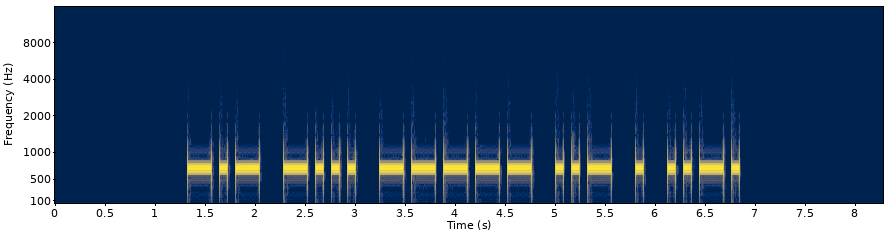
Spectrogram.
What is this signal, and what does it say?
Morse code, heard as a keyed tone, about 15 wpm, 700 Hz. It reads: KB0UEF
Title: USA Call Signs - 6 Characters - Repeated 2x - 15wpm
